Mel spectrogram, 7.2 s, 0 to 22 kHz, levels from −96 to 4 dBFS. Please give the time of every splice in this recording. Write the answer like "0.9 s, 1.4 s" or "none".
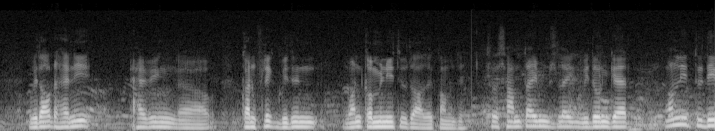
4.7 s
